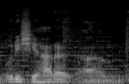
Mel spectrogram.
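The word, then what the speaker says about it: Urushihara: It's cool to see how Ashiya and Udishihara, there's how you pronounce his name, Udishihara, kind of cope with having a child.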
